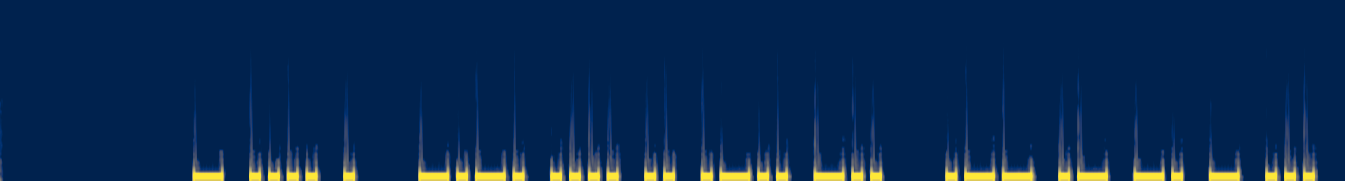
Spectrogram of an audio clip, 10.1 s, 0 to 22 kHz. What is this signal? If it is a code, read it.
Morse code, heard as a keyed tone, about 17 wpm, 700 Hz. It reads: THE CHILD WANTS
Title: Additional Easy Phrases 17wpm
